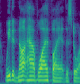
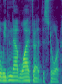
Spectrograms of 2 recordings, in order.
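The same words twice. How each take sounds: First: "did not" stressed as two separate words; emphatic repeat. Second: Said in the usual way. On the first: Real, not acted. Hammering home no Wi-Fi, stressing "not". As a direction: land firmly on "not". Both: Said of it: "I'm saying that multiple times".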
